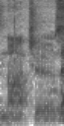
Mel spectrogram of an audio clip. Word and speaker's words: Natchez: It's pronounced Natchez.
